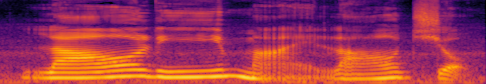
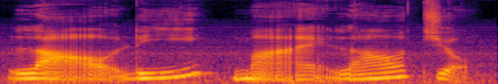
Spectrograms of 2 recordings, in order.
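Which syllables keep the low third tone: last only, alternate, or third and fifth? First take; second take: third and fifth; alternate. First: The third and fifth syllables keep the low tone. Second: The first, third and fifth syllables keep the low tone. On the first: The speaker calls it right. "这是我们最终的念法" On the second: The speaker calls it wrong. "你会不会念成老李买老酒？当然也不会"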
